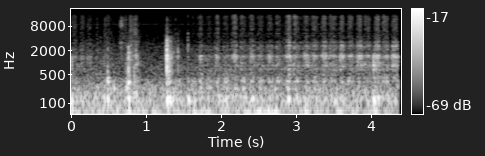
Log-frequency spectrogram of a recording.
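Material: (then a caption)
Paper. A brown wooden colored pencil rubs and scratches across the flat white paper page of a coloring book, shading the giraffe's nose area. The quiet, steady papery scratching is mostly low, with about five sharper ticks standing out as the pencil strokes back and forth.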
